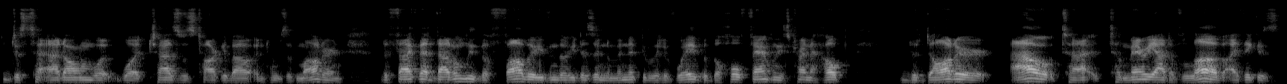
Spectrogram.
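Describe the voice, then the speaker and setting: A man's voice: lowish voice, fairly even intonation, brisk, fairly bright tone. A male cast member on a video call, speaking earnestly and restarting phrases in a casual panel.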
